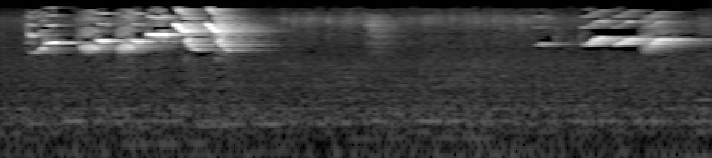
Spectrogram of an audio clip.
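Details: Captive-bred young male double-collared seedeater, reserved for breeding and fibra competition, sings a hurried sequence of high chipping and buzzy notes, falls silent for two seconds, then adds a brief slurred whistle; soft hum in background.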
